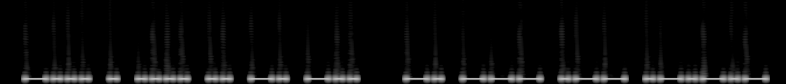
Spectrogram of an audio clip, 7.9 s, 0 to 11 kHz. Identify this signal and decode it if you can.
Morse code, heard as a keyed tone, about 17 wpm, 700 Hz. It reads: BEHIND NOW.
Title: Sentences from Top 1000 Words - Review Part 1 - 17wpm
